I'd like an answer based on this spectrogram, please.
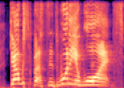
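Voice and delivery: put-on loud, high-pressure New York accent. Showing an impression of a high pressure New Yorker. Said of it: "impression of, like, a, of, like, a New Yorker".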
